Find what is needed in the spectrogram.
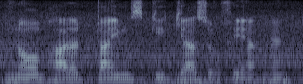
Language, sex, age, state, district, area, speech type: Urdu, male, 18-30, Bihar, Purnia, rural, read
